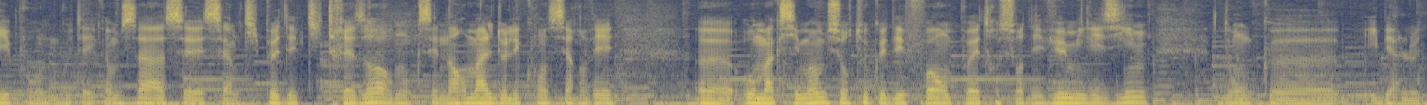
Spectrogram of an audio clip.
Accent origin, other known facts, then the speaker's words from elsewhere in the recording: Grand Est, France; also born or lived in Alsace; now in Luxembourg; Je suis Lorrain d'origine, ouais, un petit village dans la Moselle, pas très près de Metz, on va dire un tout petit peu plus loin. Mais effectivement, je me suis perdu par la suite au Luxembourg, mais avant cela, j'ai fait plusieurs années en tant que sommelier en Alsace.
